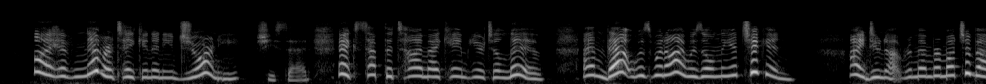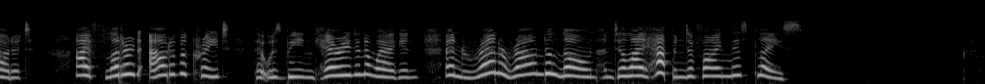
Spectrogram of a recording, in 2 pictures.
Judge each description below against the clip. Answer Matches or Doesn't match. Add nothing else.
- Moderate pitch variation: Matches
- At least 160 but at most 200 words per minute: Matches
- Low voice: Doesn't match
